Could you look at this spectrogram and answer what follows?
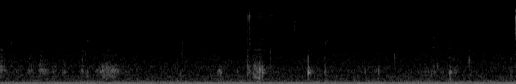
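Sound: drinking water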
